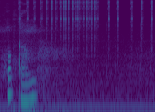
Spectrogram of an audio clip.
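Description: Quick, sharp menu ticks repeat in a rapid run.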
